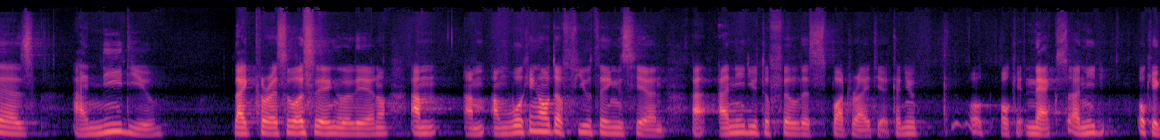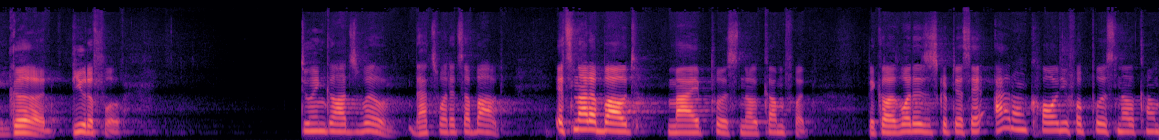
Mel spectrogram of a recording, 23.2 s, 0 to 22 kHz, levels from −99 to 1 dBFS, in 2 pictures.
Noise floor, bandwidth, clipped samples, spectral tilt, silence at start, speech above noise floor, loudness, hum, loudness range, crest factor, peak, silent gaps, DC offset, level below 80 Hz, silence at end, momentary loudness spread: -87 dBFS; 18 kHz; under 0.1%; -5 dB/octave; 0 s; 54 dB; -33 LUFS; none; 9 LU; 24 dB; -10 dBFS; none; under 0.1%; -86 dBFS; 0 s; 14 LU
